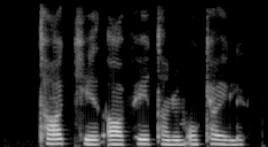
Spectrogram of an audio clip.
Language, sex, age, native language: Icelandic, male, 10, Icelandic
